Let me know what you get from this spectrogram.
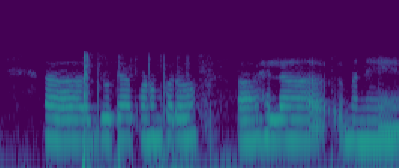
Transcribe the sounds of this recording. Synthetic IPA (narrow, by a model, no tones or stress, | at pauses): d͡ʒoʈapɔɽ̃ɔmkɔɾɔ | ɦɛlamane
